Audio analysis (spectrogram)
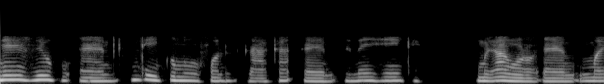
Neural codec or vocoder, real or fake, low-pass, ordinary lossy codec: codec, 16 kHz, 4 kbps, X-Codec, HuBERT features, trained on balanced general audio; fake; 3.6 kHz; Opus, 32 kbps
